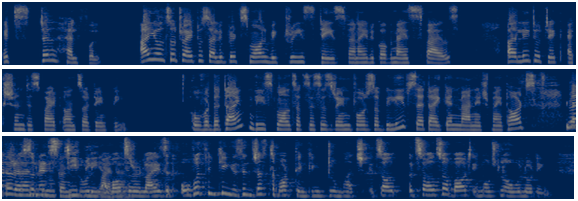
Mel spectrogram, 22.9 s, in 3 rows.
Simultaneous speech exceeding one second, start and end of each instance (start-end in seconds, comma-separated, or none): 15.2-17.1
